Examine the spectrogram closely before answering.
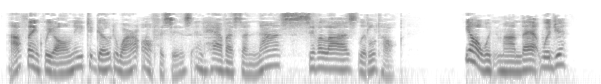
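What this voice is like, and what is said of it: Character voice with a marked accent. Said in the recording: “That accent.”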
